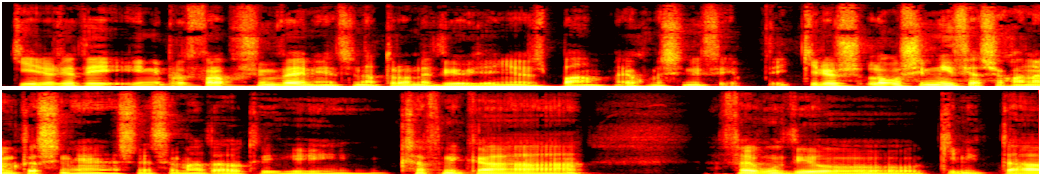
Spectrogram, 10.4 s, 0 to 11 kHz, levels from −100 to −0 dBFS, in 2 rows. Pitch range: 95-135 Hz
